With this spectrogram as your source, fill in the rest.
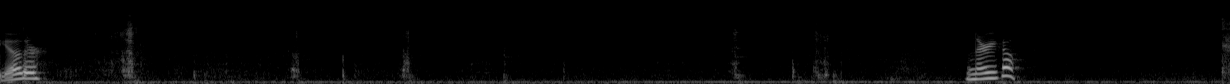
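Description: A palette knife scrapes and taps softly on a canvas.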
